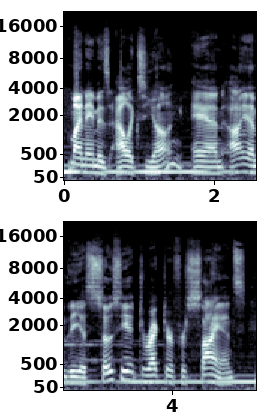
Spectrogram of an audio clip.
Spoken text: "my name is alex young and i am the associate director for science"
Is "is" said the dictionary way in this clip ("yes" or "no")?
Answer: yes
